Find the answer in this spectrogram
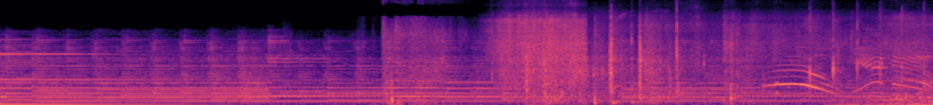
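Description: Music with held notes; about five seconds in, a snowboard's edge scraping and hissing across snow comes in, followed by a run of sharp clacks. Near the end, a voice calls out with a rising-and-falling pitch.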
